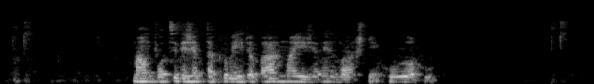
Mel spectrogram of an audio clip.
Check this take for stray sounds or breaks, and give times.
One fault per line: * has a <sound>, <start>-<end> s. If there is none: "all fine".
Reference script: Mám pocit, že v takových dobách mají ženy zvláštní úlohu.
all fine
